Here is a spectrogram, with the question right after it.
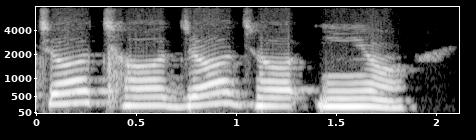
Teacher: क वर्ग को हम कंठ ध्वनि से बोलते हैं। फिर च वर्ग च, छ, ज, झ, ञ इसको हम तालु की सहायता से बोलते हैं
